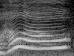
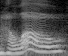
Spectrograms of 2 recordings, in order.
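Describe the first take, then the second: First: High bright answering-the-phone hello; phone greeting. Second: Said in the usual way. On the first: Retold or imitated. Answering a call from the manager, high sweet hello. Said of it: "I pick up the phone and go". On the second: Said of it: "I picked up the phone".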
